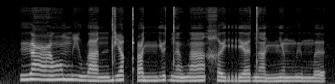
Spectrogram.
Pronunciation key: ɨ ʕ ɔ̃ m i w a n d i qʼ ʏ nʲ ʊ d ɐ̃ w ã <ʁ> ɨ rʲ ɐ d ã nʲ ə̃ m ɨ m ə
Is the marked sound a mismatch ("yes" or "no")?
yes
